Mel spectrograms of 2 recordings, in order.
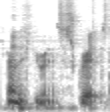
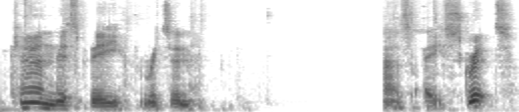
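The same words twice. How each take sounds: First: Fast, softer muttered read-back; quick read-back. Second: Very slow, word by word; halting dictation with long gaps. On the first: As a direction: skim it under your breath. Quickly rereads the typed prompt. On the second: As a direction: spell it out as if typing along. Dictates the prompt while typing. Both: Real, not acted.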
